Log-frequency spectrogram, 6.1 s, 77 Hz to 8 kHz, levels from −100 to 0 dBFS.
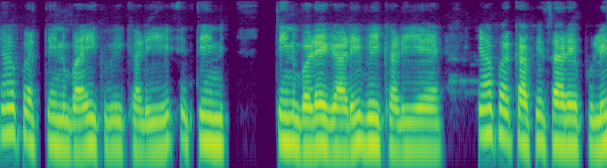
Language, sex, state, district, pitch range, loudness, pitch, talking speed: Hindi, male, Bihar, Supaul, 140-165 Hz, -16 LUFS, 150 Hz, 180 wpm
